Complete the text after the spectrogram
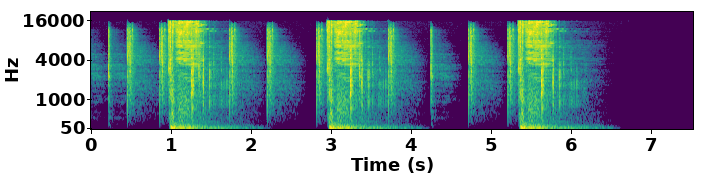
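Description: Coins clink in a bright jingle with a low thud.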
